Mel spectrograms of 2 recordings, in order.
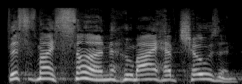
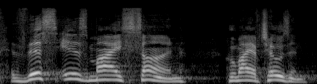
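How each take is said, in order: First: Higher, louder and slow, proclaimed; booming voice of God. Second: Said in the usual way. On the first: Shown as a demonstration. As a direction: thunder the verse from the cloud. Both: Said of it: "repeated louder".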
